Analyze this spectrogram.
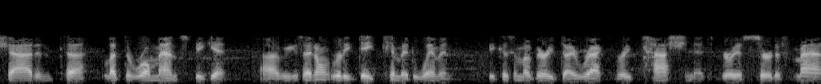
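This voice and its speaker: A man speaks in a plain, everyday voice at a moderate pace and a fairly low pitch. The sound is dry with no echo, and there is light background noise. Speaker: caller. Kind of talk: voicemail message. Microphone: phone line.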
